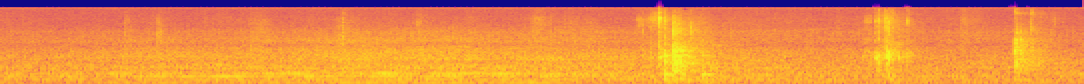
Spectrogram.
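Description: Crafting handling sounds from a glue bottle and paper card on a cutting mat: a quiet stretch, then three short taps in the second half, the first the loudest.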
